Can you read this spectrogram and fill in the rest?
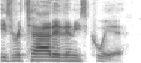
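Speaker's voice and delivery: thick Martha's Vineyard New England islander accent.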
